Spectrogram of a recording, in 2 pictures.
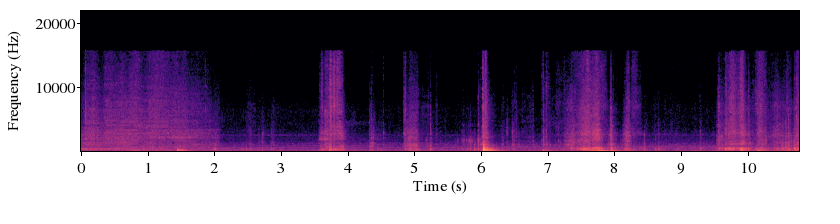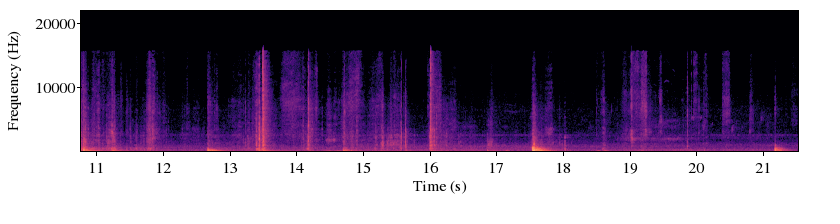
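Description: Handling of a Blu-ray box set's cardboard fold-out with clear plastic disc trays: a rustling slide, then scattered clicks, taps and rustles as the panels are folded shut and a booklet is taken out, with a few sharper knocks of card and plastic, the loudest about six seconds in and near the end.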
